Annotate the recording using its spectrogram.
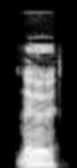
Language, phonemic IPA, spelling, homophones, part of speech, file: French, /mø/, meuh, meus / meut, interjection, LL-Q150 (fra)-meuh.wav
- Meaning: moo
